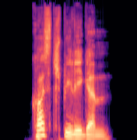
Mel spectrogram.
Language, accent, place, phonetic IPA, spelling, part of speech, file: German, Germany, Berlin, [ˈkɔstˌʃpiːlɪɡəm], kostspieligem, adjective, De-kostspieligem.ogg
- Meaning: strong dative masculine/neuter singular of kostspielig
